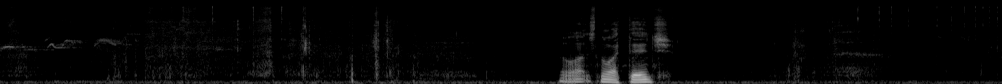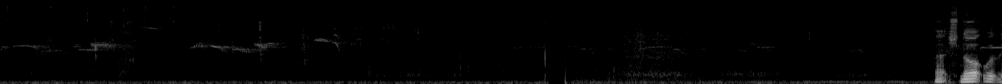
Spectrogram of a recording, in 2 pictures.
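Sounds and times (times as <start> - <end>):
bird chirping: 0.0 - 3.4, 7.7 - 20.0
light clicks: 7.9 - 14.3.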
